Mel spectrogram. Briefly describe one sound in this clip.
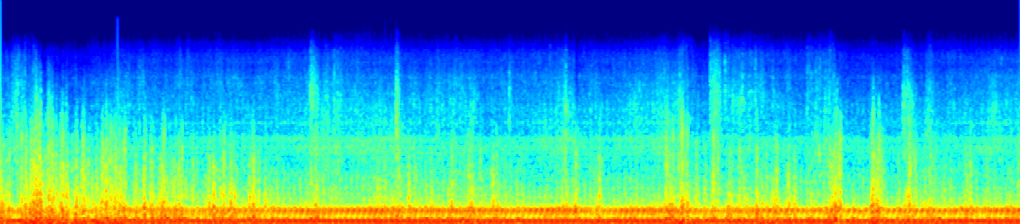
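A small shovel scrapes and digs into wet, muddy earth.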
